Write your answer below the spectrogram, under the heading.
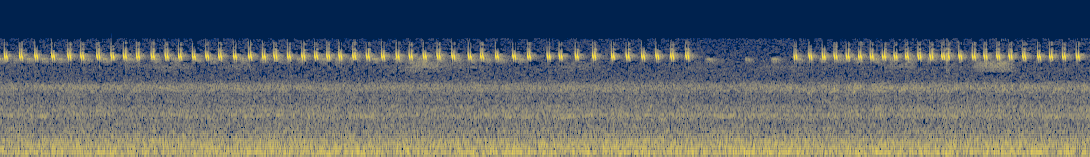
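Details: Rapid, regular high chirping from a black field cricket, pulses coming several times a second, with a pause of about a second near the seven-second mark before the series resumes; quiet hiss behind.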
